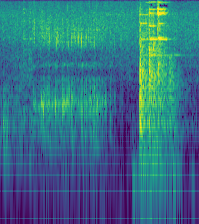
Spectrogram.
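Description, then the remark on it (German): Water is poured into a bowl holding about a quarter pound of flour and a pinch of salt, with a soft, steady trickle, then a brief louder splash near the end. The sound is moderately quiet, with no talking. “Aber jetzt muss ich ein wenig Wasser hinein.”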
